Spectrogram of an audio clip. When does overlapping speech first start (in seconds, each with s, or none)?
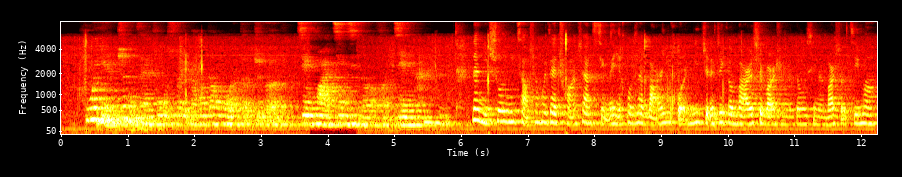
none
